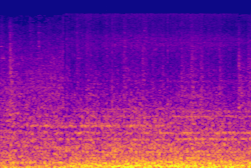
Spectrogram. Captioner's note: heat Crackling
